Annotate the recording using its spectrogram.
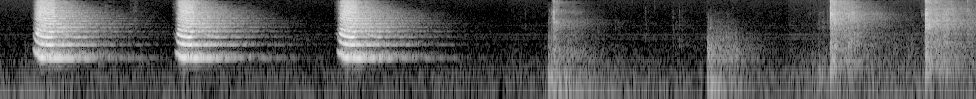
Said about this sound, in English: Because most of us aren't used to the sound of gunfire and wouldn't expect to hear it, especially in a school, trainers used air horns, which could eerily be tracked as the shooter got closer.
